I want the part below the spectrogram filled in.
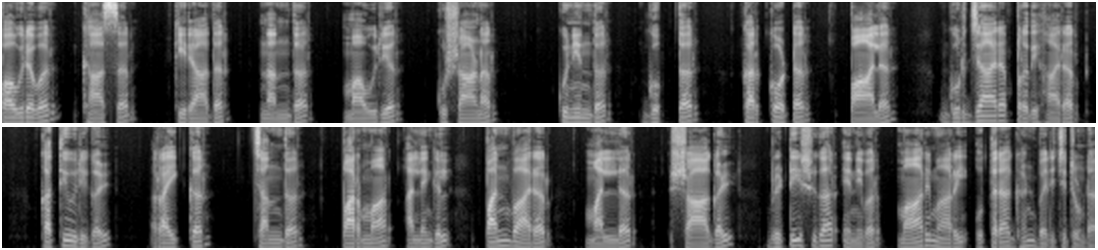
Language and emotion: Malayalam, neutral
